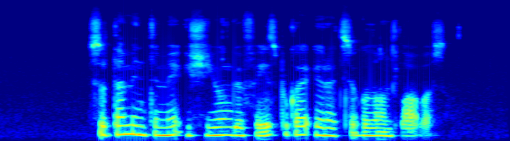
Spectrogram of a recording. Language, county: Lithuanian, Vilnius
